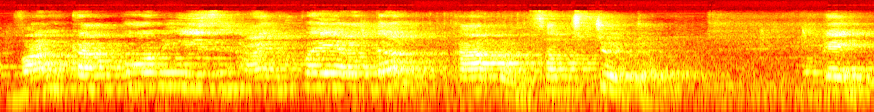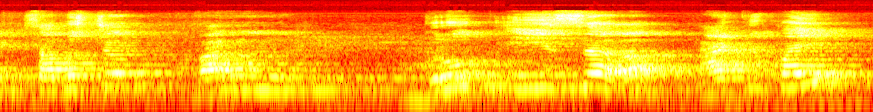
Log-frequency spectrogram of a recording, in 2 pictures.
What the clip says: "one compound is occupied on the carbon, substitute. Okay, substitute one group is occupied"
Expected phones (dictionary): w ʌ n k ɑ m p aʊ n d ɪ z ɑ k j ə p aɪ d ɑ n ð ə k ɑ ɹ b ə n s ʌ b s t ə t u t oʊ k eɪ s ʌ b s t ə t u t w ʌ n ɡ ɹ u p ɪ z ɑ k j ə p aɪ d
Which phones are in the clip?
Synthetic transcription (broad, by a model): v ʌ n k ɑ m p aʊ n ɪ z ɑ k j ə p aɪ ɑ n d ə k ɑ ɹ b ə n s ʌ b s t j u t oʊ k eɪ s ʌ b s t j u t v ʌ n ɡ ɹ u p ɪ z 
